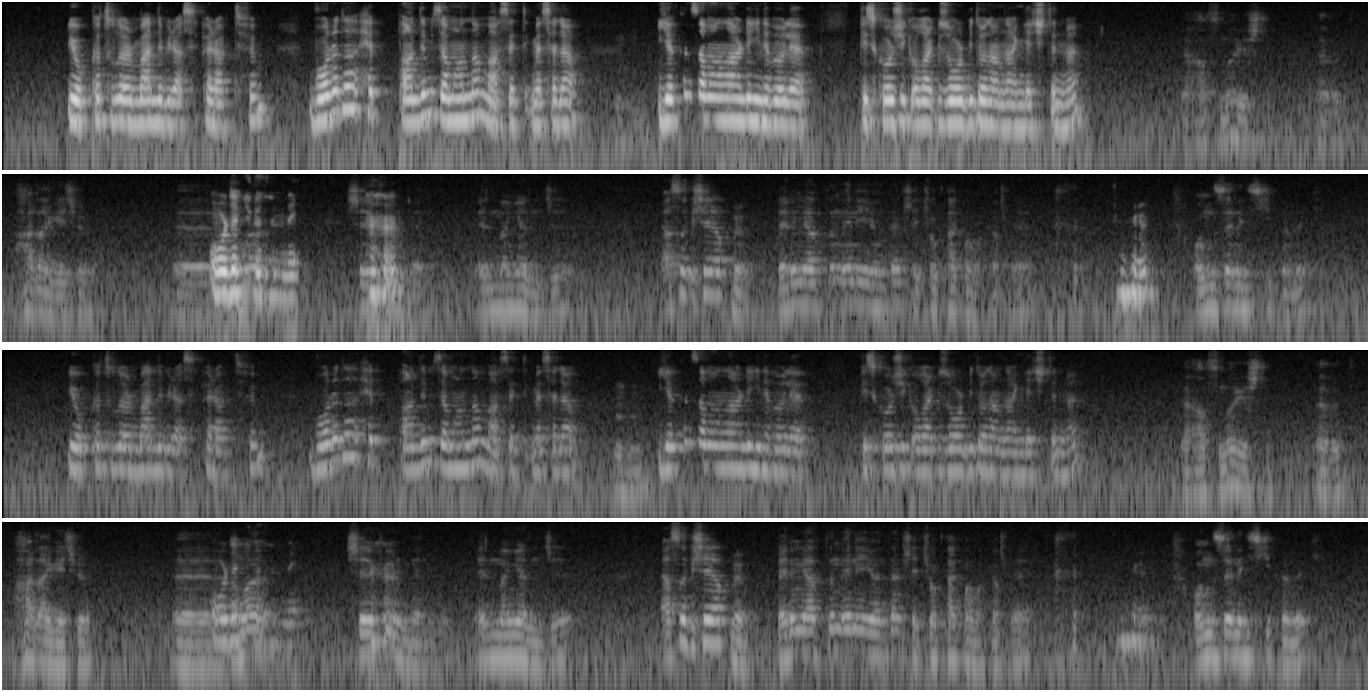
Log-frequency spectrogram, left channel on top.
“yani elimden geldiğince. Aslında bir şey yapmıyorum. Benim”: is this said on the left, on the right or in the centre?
Right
